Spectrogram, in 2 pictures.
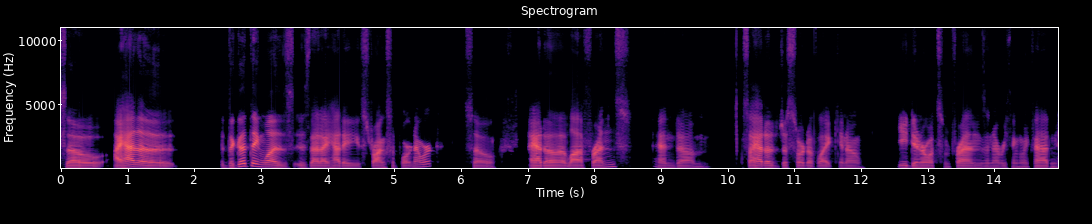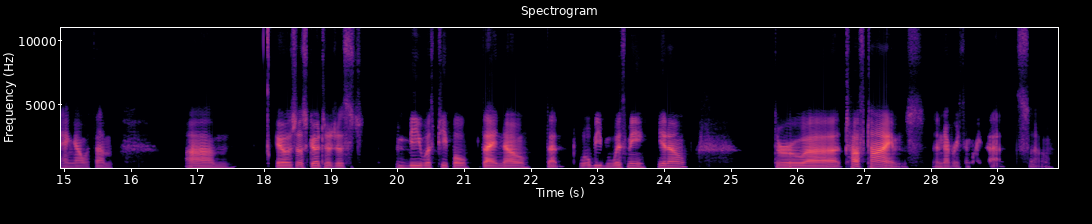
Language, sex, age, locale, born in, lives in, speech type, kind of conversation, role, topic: English, male, 20-24, en-US, United States, United States, conversation, podcast, guest, What strategies have you found most helpful for coping with daily stress?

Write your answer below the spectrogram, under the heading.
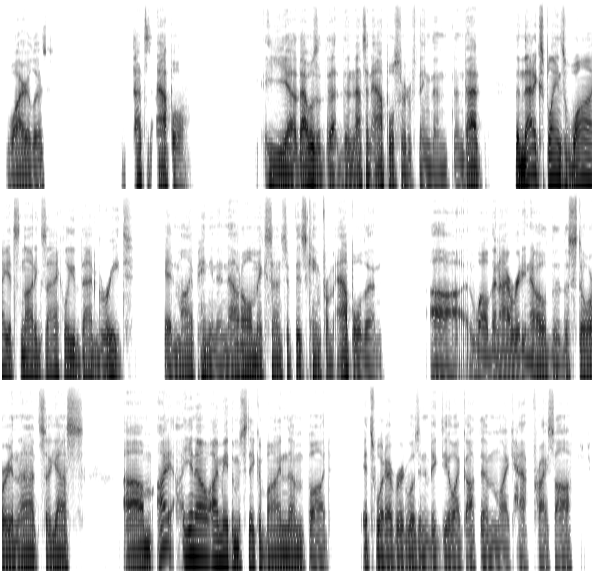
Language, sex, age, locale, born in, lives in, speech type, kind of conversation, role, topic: English, male, 35-39, en-US, United States, United States, conversation, unstructured, none, What is the one gadget you cannot live without this year?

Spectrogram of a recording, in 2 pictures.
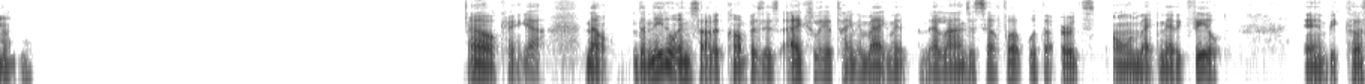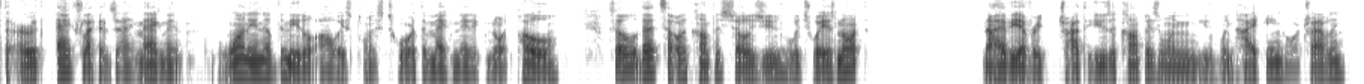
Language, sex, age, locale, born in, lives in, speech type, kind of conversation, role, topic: English, male, 40-44, en-US, United States, United States, read, expert-assistant, expert, How does a compass determine north?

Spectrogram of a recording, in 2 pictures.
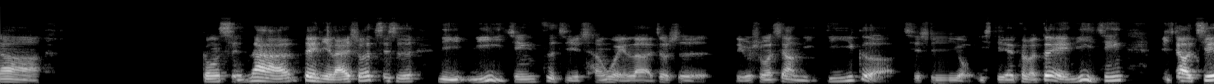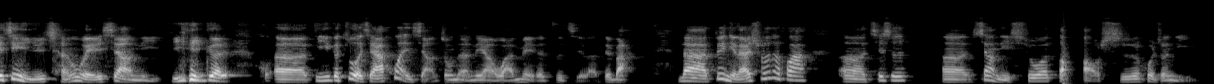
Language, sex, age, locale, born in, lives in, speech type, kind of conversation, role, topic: Chinese, male, 30-34, zh-CN, China, United States, conversation, podcast, host, 你平常怎么找导师或榜样？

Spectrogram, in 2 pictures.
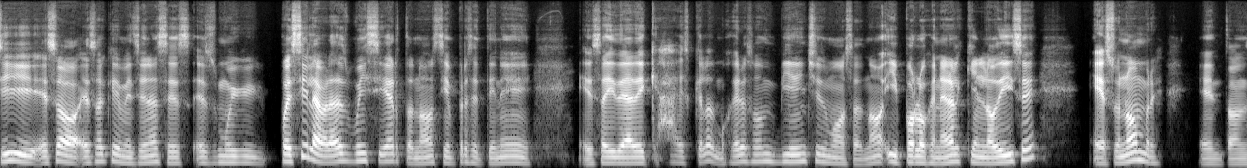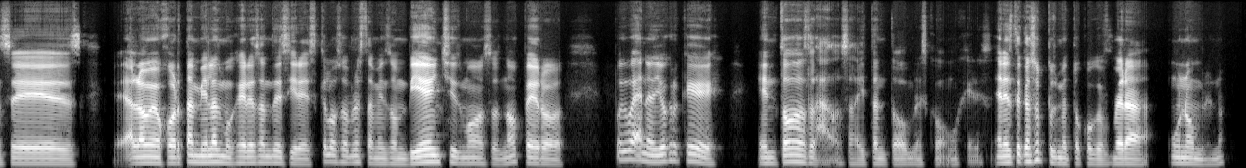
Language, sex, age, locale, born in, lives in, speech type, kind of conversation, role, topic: Spanish, male, 20-24, es-MX, Mexico, United States, conversation, podcast, guest, ¿Qué haces cuando surge un conflicto entre compañeros de trabajo?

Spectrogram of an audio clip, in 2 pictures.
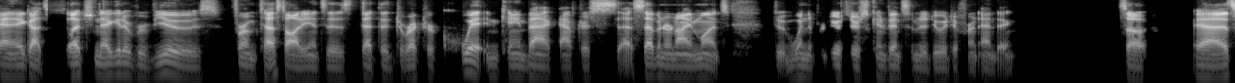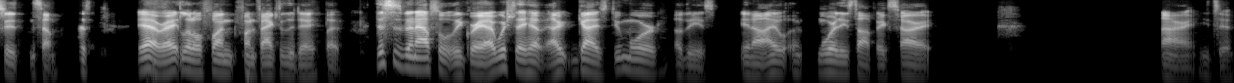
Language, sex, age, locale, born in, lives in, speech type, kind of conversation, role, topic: English, male, 40-44, en-US, United States, United States, conversation, podcast, guest, What makes a story memorable and engaging across different types of media?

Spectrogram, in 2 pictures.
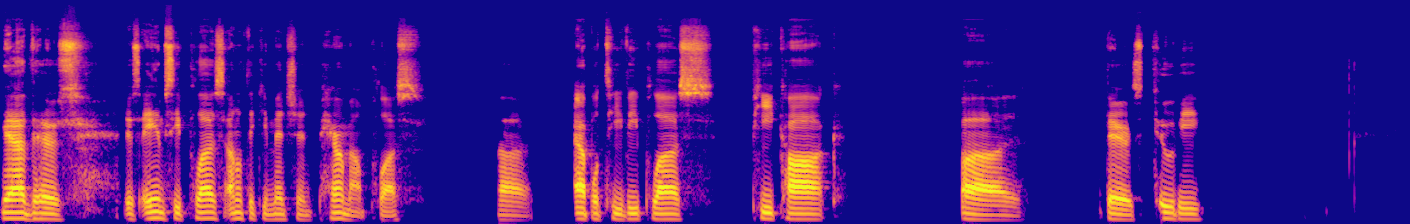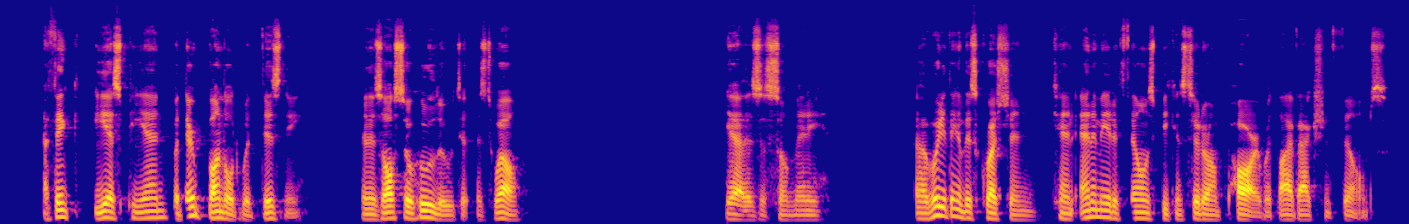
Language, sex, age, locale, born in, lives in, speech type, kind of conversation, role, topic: English, male, 30-34, en-US, United States, United States, conversation, unstructured, none, How do different types of movies shape our culture and society?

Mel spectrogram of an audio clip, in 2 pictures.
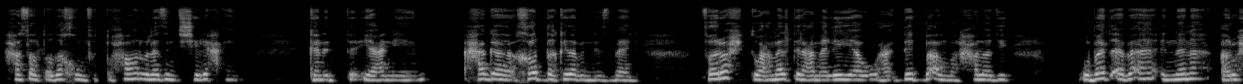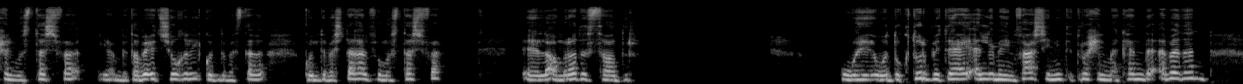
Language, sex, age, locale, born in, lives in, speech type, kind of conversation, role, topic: Arabic, female, 20-24, ar-EG, Egypt, Greece, conversation, advice, user, إزاي أتعامل لما مديري أو زمايلي مايبقوش فاهمين حالتي الصحية؟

